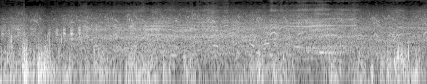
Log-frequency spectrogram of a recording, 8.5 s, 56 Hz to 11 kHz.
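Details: Northern fulmars on the Farne Islands in July 2006 cackle in a dense, guttural, throaty chorus that runs continuously, with wind and surf rumbling underneath.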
